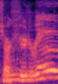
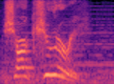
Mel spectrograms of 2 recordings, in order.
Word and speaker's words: charcuterie: He has and I hope I don't say this wrong, a charcuterie. How do you say that? Ooh. That's just charcuterie. Yes! Redemption! Yes! Charcuterie!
